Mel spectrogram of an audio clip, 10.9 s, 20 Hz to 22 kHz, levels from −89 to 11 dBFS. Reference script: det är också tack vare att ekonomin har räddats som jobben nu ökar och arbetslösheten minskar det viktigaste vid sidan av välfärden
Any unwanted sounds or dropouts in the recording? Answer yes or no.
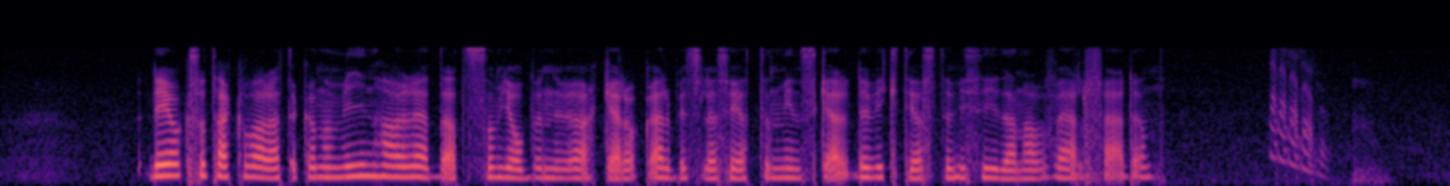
yes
